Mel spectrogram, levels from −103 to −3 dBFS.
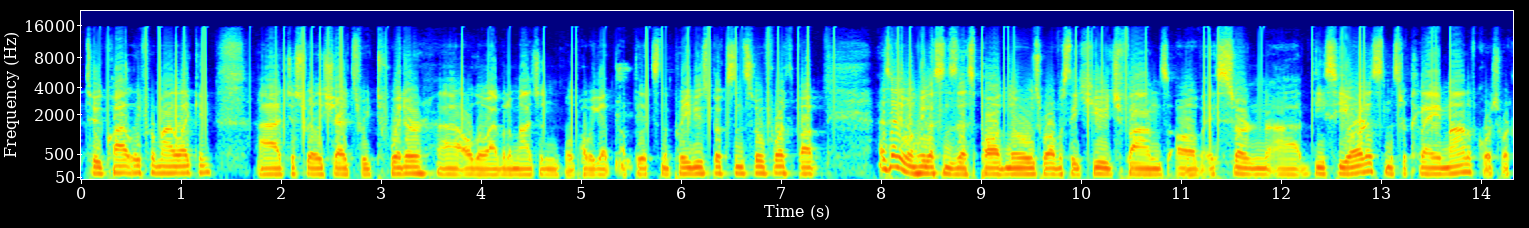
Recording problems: distortion; heavy; 7 dB below the speech
crackle, like an old record; noticeable; 10 dB below the speech

